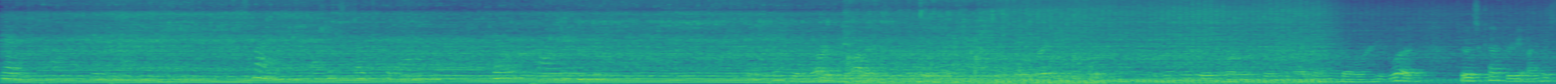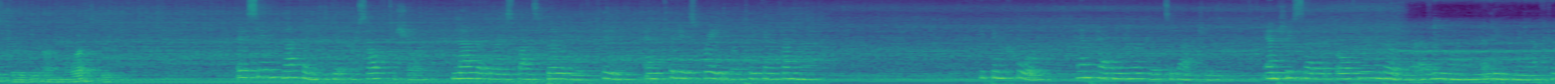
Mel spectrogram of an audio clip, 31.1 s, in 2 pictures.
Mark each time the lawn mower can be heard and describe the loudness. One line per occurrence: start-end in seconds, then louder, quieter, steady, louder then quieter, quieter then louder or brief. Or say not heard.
0.0-31.0 quieter.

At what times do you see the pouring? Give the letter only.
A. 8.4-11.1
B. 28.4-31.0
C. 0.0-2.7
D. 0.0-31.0
A.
